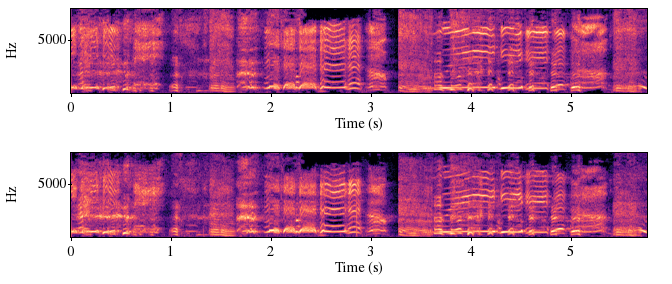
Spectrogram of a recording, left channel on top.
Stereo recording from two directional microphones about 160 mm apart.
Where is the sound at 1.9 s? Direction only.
20° left (ahead or behind).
